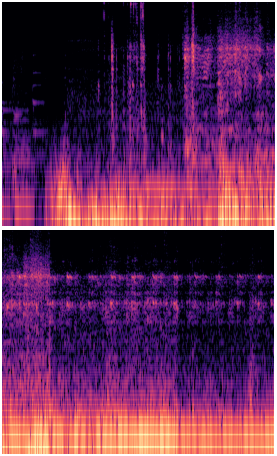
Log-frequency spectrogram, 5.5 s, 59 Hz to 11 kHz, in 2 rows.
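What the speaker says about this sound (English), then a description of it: "This is a 1926 Packard 7-passenger touring car with original equipment and a straight 6-cylinder engine" A 1926 Packard seven-passenger touring car with a straight six-cylinder engine runs steadily and close by, its low engine rumble continuous throughout with some metallic rattles and clicks on top; no talking.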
